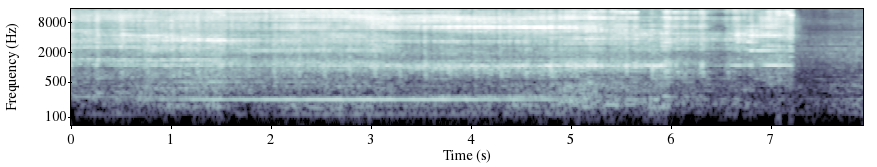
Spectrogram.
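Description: Bandsaw running, its blade cutting a curve through a thin plywood sheet: a steady high hiss of blade in wood over a low motor hum. The sound cuts off abruptly about seven seconds in.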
